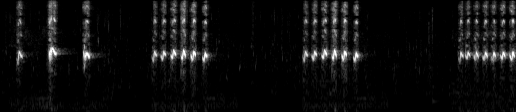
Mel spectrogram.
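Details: Lure call of a yellow-vented bulbul, a few single sharp notes followed by three rapid bursts of evenly spaced ringing chatter notes with clean pauses between.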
